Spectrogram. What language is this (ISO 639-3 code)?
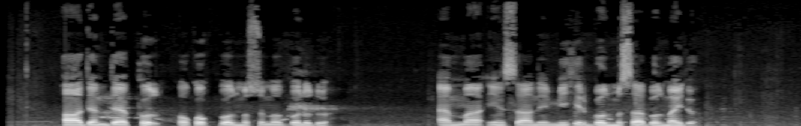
uig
